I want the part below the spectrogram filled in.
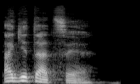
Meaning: agitation, propaganda
- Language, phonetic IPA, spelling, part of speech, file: Russian, [ɐɡʲɪˈtat͡sɨjə], агитация, noun, Ru-агитация.ogg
